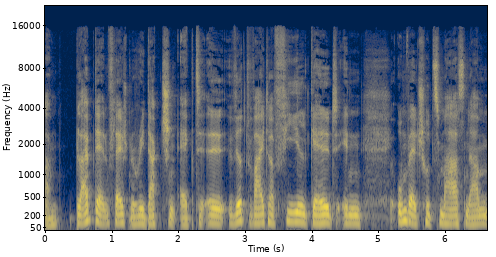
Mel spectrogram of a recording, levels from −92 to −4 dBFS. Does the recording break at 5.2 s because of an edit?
yes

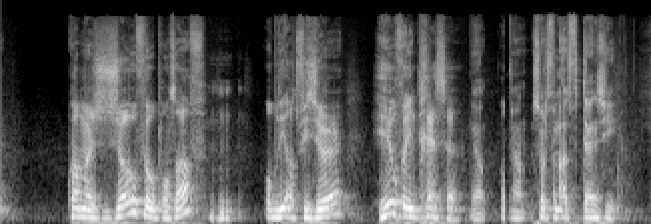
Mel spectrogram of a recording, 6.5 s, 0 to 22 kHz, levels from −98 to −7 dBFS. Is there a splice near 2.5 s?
no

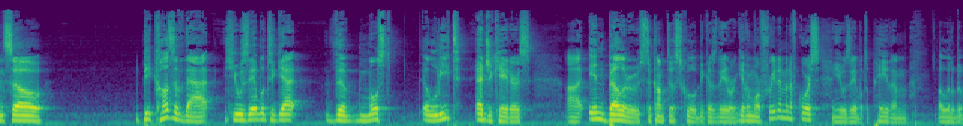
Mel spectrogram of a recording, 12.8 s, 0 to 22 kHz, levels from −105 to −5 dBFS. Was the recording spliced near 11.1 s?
yes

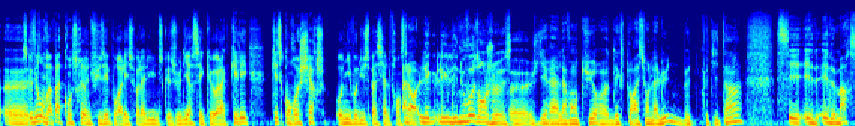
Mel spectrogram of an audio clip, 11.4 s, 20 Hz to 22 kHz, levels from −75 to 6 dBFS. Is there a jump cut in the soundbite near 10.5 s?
yes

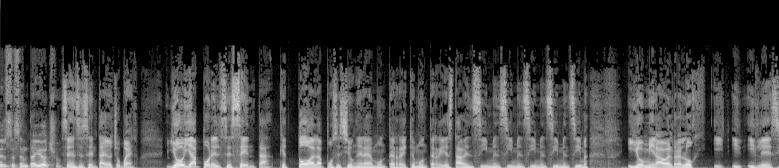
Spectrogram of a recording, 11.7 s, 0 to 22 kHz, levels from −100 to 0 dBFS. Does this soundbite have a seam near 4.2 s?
yes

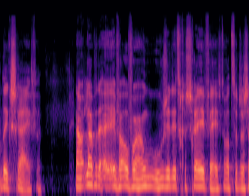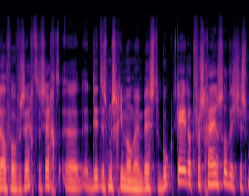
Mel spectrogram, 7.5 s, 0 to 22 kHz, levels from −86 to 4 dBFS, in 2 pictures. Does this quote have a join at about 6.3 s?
yes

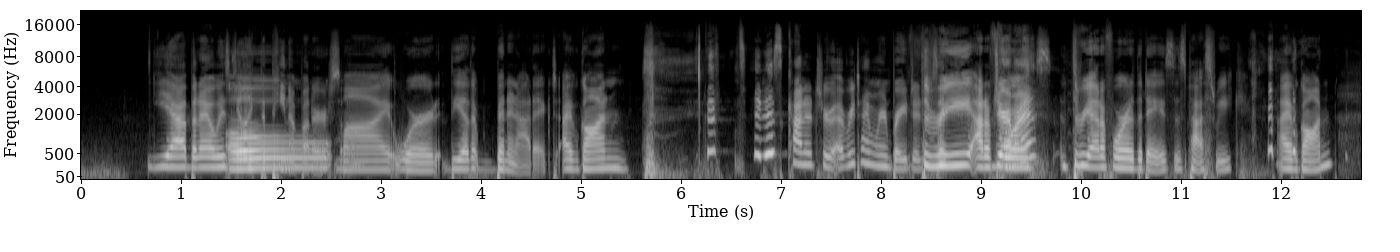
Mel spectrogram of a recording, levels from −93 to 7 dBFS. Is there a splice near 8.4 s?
no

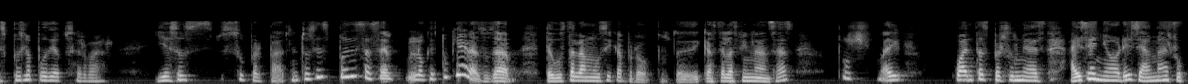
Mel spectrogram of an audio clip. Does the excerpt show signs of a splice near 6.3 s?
no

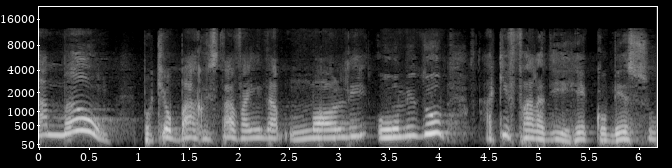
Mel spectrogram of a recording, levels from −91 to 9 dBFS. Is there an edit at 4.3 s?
yes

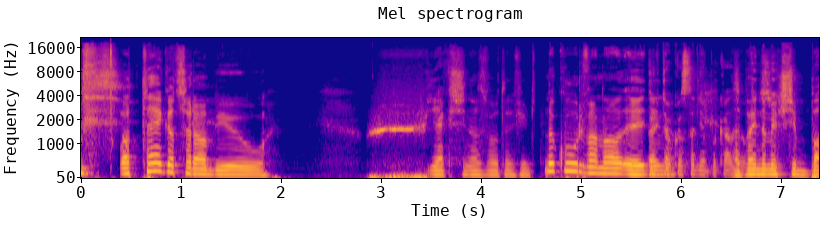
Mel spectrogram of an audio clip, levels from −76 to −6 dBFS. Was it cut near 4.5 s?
yes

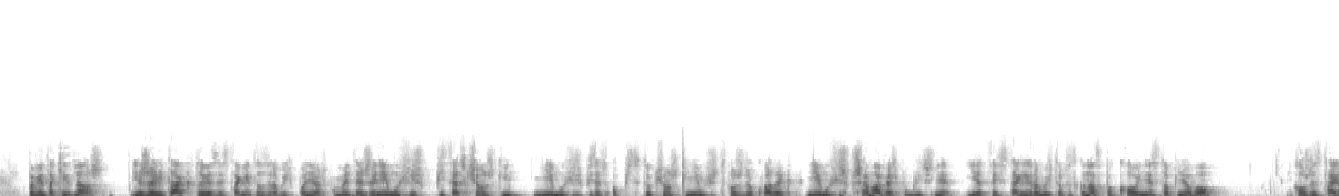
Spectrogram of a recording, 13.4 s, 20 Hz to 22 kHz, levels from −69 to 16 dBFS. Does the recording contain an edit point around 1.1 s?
yes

